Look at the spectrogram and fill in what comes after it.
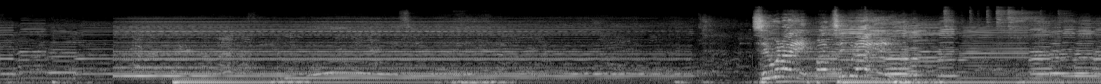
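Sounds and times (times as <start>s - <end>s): deep bass notes: 0.0s - 7.0s, 7.8s - 11.0s
band playing slow chords: 0.0s - 11.0s.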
